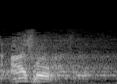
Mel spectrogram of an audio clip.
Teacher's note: تقريب الحرف الساكن السابق للراء الموقوف عليها للضم، مثال عشر تقرأ لحنا عشر، والصواب عشر.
